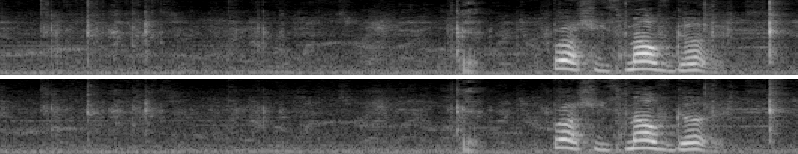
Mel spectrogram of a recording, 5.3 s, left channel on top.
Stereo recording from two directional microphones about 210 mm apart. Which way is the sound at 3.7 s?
20° left (ahead or behind).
